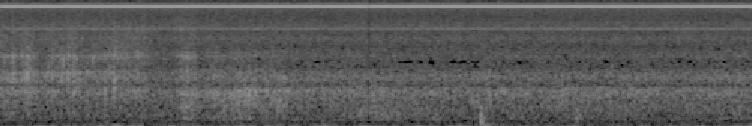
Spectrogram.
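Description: Steady, even hiss of open-water ambience over calm sea, with a thin, constant high-pitched tone.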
